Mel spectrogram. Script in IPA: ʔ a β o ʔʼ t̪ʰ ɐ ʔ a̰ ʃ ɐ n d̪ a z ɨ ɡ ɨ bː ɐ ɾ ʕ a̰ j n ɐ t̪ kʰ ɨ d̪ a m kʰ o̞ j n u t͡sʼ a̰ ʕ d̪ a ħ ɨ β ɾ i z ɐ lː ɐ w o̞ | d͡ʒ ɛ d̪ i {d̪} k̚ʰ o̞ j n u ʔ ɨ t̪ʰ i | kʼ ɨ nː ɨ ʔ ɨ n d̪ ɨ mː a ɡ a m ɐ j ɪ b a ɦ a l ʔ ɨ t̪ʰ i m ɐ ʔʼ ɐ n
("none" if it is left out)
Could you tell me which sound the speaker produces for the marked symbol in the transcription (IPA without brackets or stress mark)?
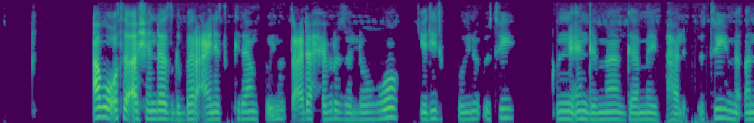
d̪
